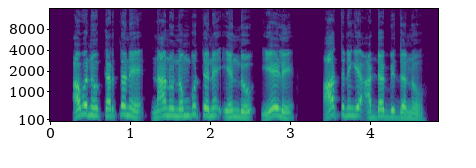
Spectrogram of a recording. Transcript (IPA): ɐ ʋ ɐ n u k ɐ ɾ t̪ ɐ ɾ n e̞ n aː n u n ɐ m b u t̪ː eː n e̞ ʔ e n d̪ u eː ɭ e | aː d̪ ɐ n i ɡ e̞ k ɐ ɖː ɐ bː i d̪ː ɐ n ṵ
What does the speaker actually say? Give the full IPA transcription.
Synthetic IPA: ɐ ʋ ɐ n u k ɐ ɾ t̪ ɐ n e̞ n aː n u n ɐ m b u t̪ː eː n e̞ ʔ e n d̪ u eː ɭ i | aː t̪ ɐ n i ɡ e̞ ʔ ɐ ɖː ɐ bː i d̪ː ɐ n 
